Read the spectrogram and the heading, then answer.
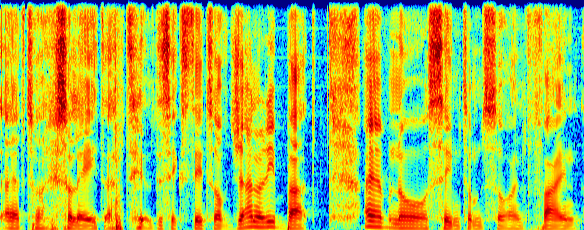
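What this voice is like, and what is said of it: Slightly sick, cold-affected voice. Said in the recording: “Pardon my voice, but unfortunately I got COVID ... A bit of cold.”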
